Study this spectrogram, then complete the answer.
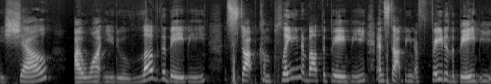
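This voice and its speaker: A woman's booming, put-on character voice at a fairly high pitch and moderate pace. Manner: commanding, authoritative.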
